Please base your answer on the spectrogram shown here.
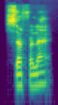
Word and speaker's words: Stefanik: This bill in the House of Representatives 2864, Miss Elise, Congresswoman Elise Stefanik, if I pronounce her name right, Stefanik, Yes.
